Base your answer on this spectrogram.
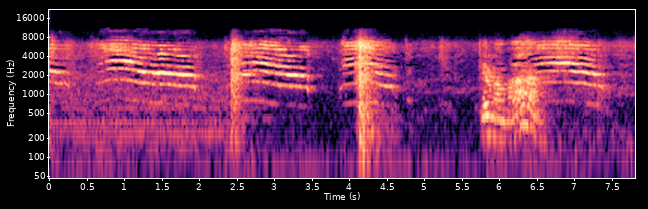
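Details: Domestic cat meowing indoors: three long harmonic meows with rising-falling pitch, the first drawn out over about two seconds, separated by sharp clicks and a brief voice.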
